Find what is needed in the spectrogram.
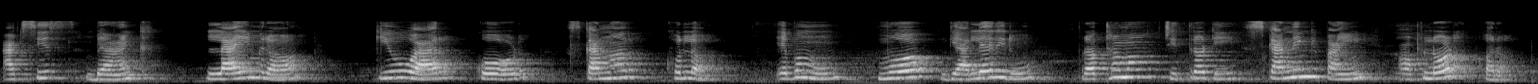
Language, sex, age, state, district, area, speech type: Odia, female, 30-45, Odisha, Khordha, rural, read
